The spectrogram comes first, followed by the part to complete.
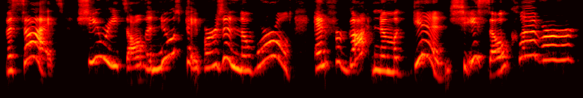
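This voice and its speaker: A woman's voice: extremely high pitch, very animated, slow, sharp tone, exaggerated voice. A woman voicing a large, kindly, gossipy crow in a storybook reading, with squawks and emphatic phrasing.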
